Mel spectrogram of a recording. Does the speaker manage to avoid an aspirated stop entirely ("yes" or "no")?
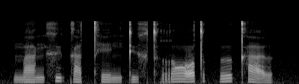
no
